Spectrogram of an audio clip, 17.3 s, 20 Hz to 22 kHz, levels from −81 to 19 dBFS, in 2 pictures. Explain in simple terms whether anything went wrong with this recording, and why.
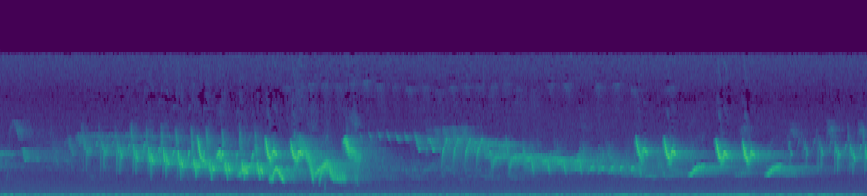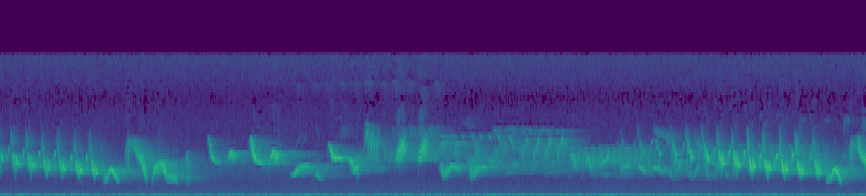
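Mains buzz runs through the whole recording, from start to finish. Electrical interference from the 60 Hz power supply leaked into the audio path, adding a steady, raspy hum made of many high-pitched overtones that sits underneath the sounds.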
